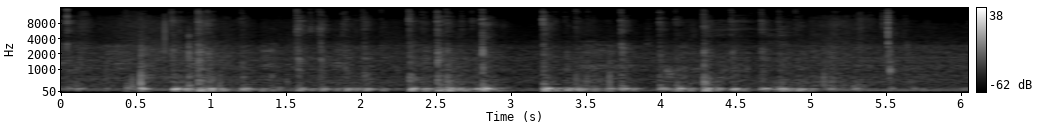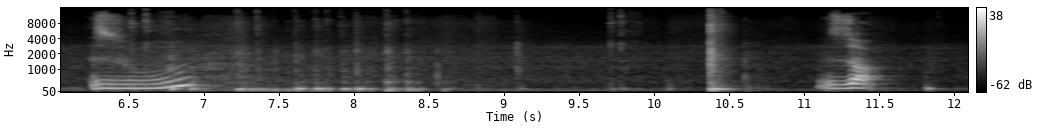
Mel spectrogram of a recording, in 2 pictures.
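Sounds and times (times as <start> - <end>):
typing on a computer keyboard: 0.0 - 5.0, 6.6 - 8.5
speech: 6.3 - 7.1, 11.2 - 11.6.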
